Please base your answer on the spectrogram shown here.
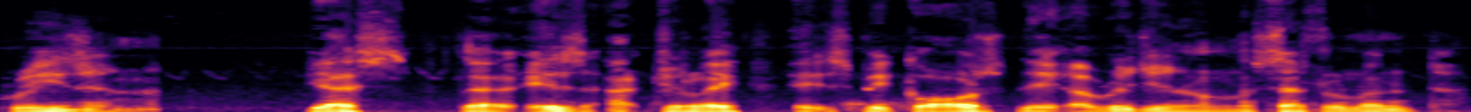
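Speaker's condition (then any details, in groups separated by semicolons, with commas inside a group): Motor neuron disease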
